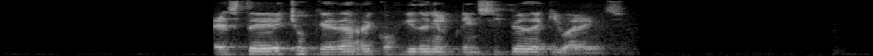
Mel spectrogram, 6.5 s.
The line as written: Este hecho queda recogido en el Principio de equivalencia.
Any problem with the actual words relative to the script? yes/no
no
